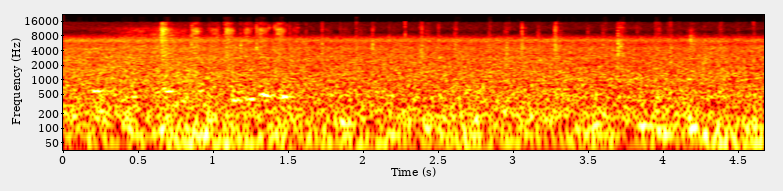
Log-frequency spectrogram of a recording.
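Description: Heavy rain falls in Nashik while the Godavari river runs in flood, making a dense, constant hiss of downpour and rushing water at steady loudness throughout.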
